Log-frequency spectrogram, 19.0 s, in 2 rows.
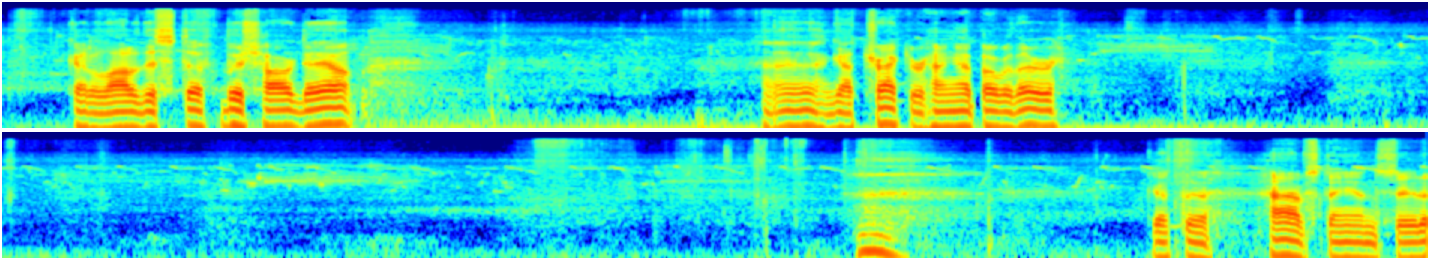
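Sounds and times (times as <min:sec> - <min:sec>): small bird chirping: 0:00.0 - 0:19.0
man's voice: 0:00.5 - 0:02.6, 0:05.1 - 0:07.1.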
